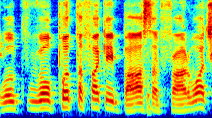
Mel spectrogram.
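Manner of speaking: mock angry, high-pitched, mad griping. Imitating how he will react to the fight: imitating someone mad. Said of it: "gonna be so mad".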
